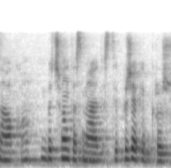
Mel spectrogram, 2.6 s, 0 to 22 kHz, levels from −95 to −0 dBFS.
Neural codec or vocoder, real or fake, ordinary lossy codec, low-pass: none; real; AAC, 96 kbps; 9.9 kHz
